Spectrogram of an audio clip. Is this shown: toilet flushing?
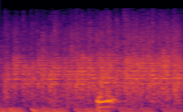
no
